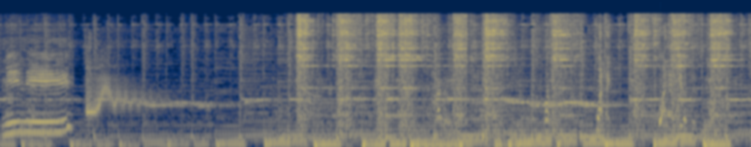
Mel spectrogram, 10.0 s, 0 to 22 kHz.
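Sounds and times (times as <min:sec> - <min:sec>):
background music with bass: 0:00.0 - 0:10.0
cartoon boing sound effect: 0:01.1 - 0:02.1.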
